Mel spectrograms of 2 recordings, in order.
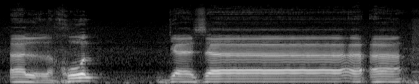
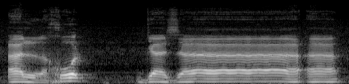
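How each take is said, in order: No difference in how they are said.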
